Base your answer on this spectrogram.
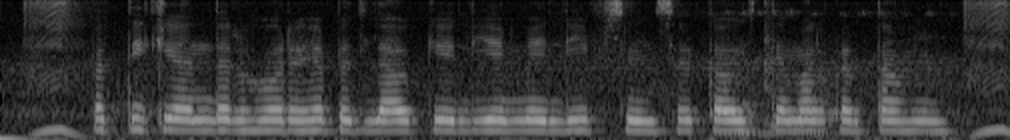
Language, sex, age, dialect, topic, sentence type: Hindi, female, 18-24, Awadhi Bundeli, agriculture, statement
